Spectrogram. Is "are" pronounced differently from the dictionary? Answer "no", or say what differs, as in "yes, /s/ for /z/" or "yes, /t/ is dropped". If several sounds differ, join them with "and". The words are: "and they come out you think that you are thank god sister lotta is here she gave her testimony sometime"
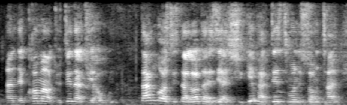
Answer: yes, /w/ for /ɹ/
